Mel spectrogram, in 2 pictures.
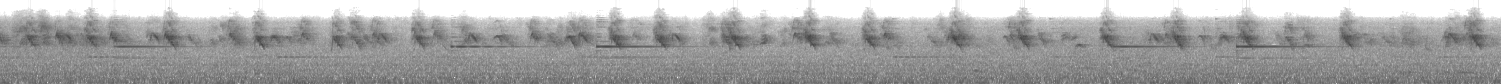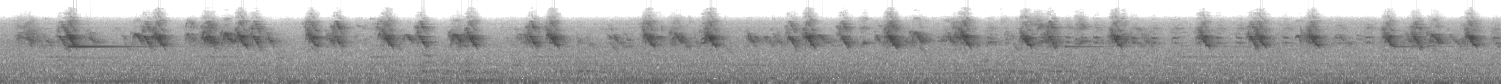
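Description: Small birds chirping over and over, several short chirps a second, with a wind chime ringing a held note now and then, mostly in the first half and again near the end.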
